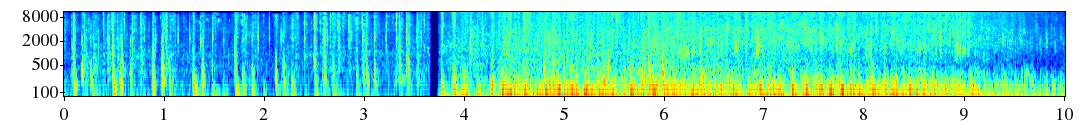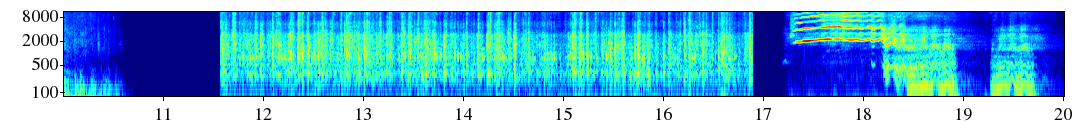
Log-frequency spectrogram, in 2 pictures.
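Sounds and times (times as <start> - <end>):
horse hooves galloping: 0.0 - 10.4, 11.6 - 16.9
horse neighing: 17.2 - 19.9.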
